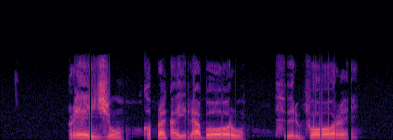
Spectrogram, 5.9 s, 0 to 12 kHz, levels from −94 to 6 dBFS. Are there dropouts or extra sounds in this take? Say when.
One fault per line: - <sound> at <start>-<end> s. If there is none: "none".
- dropout at 2.3-2.4 s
